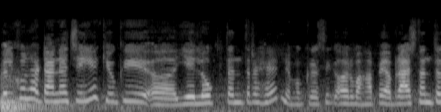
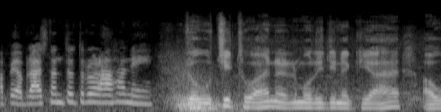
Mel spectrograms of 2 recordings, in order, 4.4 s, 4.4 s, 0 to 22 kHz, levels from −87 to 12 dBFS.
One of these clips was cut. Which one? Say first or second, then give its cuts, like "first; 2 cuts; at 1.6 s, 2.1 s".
second; 1 cut; at 1.7 s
